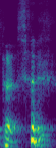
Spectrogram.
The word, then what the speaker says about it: Peirce: you think Pierce it's purse um I wish it weren't that way it would be much easier if it was pierce but but it's it's purse um his work span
